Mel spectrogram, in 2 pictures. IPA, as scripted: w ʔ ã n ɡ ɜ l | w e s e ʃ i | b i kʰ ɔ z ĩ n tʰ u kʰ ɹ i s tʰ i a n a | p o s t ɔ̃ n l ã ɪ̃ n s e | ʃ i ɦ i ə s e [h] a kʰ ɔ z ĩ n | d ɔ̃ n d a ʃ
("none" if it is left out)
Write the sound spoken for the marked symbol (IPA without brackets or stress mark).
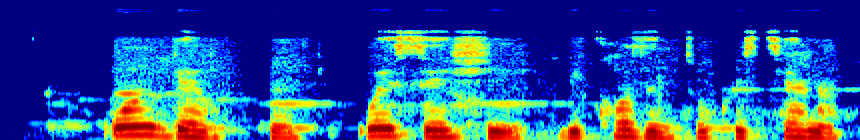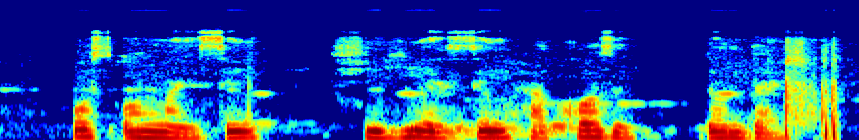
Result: h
